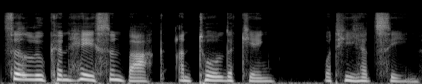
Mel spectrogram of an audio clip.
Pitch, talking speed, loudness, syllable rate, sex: 175 Hz, 170 wpm, -19 LUFS, 4.2 syllables/s, female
